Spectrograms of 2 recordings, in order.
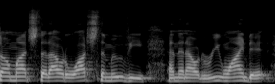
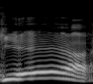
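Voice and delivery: pumped-up yeah; 6 semitones higher, 5 dB louder than usual. Retold or imitated. Excited reaction to movie line.

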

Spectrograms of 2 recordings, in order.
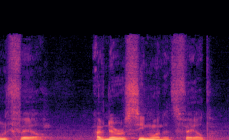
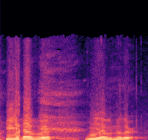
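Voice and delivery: laughing; 4 semitones higher, 6 dB louder than usual. Real, not acted. Still laughing after joke.

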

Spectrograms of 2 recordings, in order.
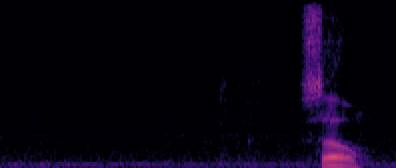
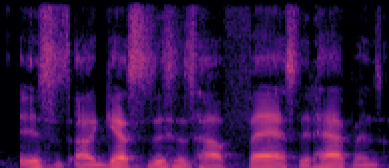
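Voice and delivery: ordinary delivery

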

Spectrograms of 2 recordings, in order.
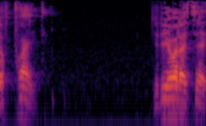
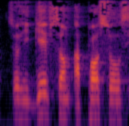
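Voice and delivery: ordinary delivery

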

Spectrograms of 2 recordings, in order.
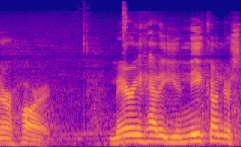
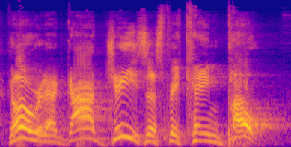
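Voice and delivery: TV preacher impression; 3 semitones higher, 4 dB louder than usual. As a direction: ham up a prosperity preacher's boast. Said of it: "You ever hear those T V preachers?".

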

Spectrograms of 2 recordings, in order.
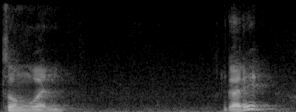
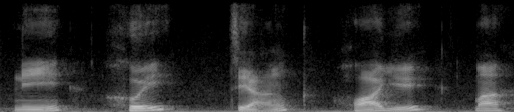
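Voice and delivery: slow, word-by-word question; slow model question; much slower than usual. Shown as a demonstration. Teacher shows beginners how to ask, slow and separated. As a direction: space out each word for learners to copy.

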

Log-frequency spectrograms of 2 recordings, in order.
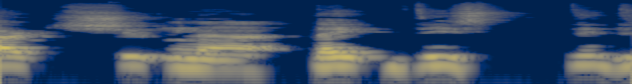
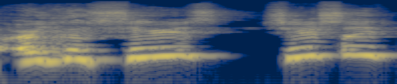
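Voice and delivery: high-pitched disbelieving questions; incredulous; 11 semitones higher than usual. Retold or imitated. Vince asks the wounded men if they mean it, incredulous. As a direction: rise higher in mock disbelief.

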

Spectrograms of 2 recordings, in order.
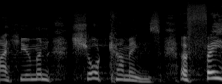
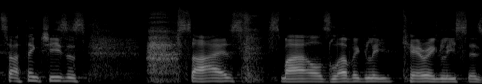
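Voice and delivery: ordinary talk

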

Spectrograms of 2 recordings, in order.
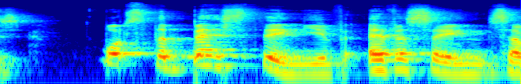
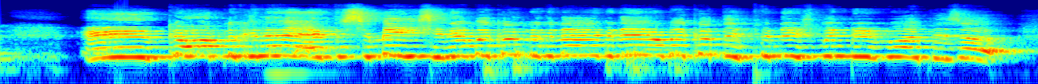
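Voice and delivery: excited squeal; 7 dB louder than usual. Retold or imitated. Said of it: "the group of them just went".

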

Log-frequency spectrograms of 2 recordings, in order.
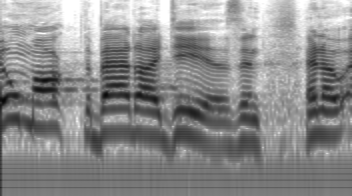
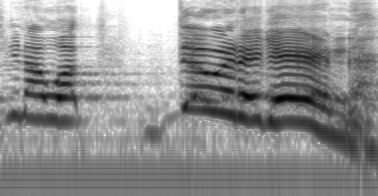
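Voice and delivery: cheeky command; 8 semitones higher, 5 dB louder than usual. Retold or imitated. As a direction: boom it out like a cocky prophet. Elijah ordering more water.

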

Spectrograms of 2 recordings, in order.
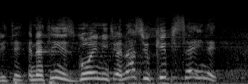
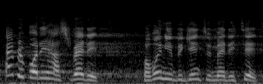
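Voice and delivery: ordinary delivery

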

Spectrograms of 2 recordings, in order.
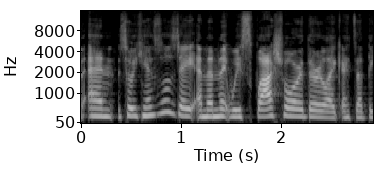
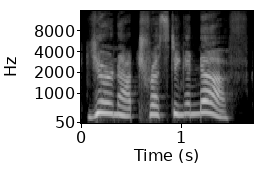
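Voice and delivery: higher, louder, slow comeback; emphatic retort; 6 semitones higher, 6 dB louder, slower than usual. Retold or imitated. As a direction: fire back with mock-earnest weight. Acting out her retort.

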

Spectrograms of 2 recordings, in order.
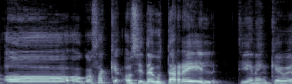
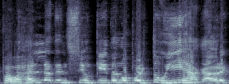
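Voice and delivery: mock scolding; 5 semitones higher, 4 dB louder than usual.

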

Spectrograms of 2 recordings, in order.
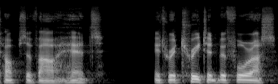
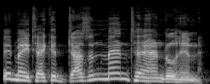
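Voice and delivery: high, agitated outcry; shouting; 10 semitones higher than usual. A narrator's reading. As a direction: exclaim it urgently with the pitch way up. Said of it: "Howard shouted".

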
